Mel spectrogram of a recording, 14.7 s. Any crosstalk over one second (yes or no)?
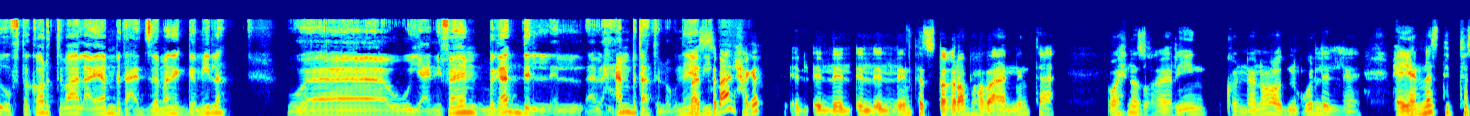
no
